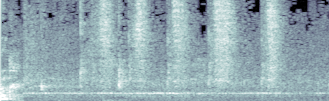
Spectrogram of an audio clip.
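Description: A spray bottle spritzes water in short bursts.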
